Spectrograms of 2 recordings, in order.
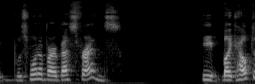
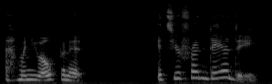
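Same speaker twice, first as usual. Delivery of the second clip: ordinary talk, nothing marked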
